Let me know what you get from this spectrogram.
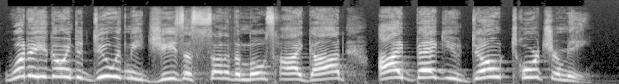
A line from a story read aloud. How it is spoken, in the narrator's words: he cried out and fell at his feet, shouting at the top of his voice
